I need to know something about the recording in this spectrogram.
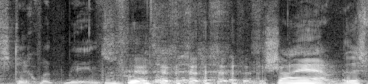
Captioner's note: panel laughing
